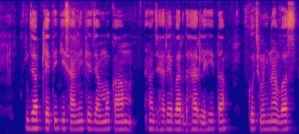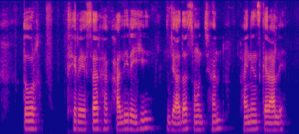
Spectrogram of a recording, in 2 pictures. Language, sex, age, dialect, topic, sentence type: Chhattisgarhi, male, 18-24, Western/Budati/Khatahi, banking, statement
